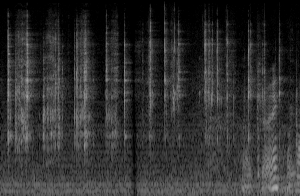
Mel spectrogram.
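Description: Small metal parts being handled: a string of short clicks and scrapes as a coated drum plug is fitted into a metal holder plate and the cross-cut tester is picked up.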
